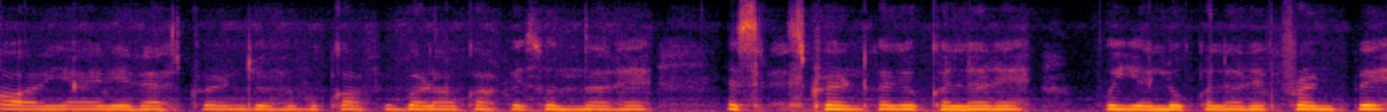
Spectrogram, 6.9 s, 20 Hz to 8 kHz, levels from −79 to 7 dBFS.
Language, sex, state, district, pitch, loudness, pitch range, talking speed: Hindi, female, Bihar, Vaishali, 250 Hz, -17 LUFS, 245-260 Hz, 215 wpm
